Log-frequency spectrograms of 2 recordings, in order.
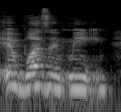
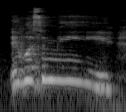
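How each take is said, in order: First: Slow, mildly insistent denial at normal pitch; earnest denial. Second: High, slow mock denial; teasing echo. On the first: Retold or imitated. Flustered woman correcting her teasing boss, earnest denial. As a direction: spell it out slowly and seriously. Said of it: "but seriously". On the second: Man repeating her denial to tease her, teasing echo. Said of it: "he said it in this way".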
